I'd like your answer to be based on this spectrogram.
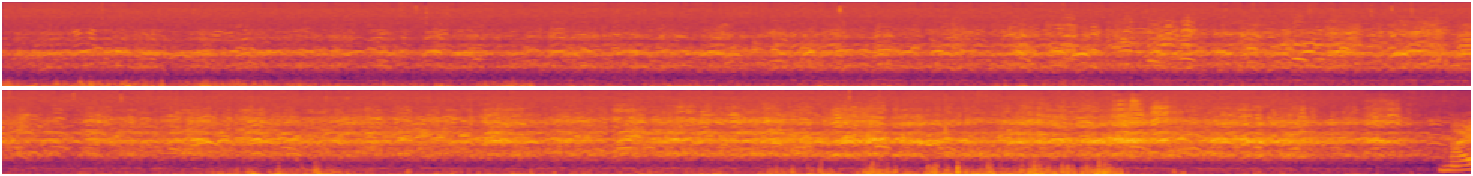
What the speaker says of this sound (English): That must be hundreds of birds. And they're making quite a lot of noise.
